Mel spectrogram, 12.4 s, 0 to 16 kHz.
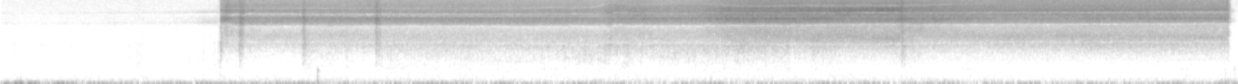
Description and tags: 160170 GAS OWI
Gas bottle that is open
Open, Gas, Bottle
